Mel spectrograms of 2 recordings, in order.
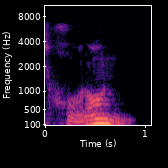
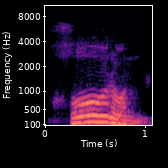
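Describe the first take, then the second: First: Jorón stressed on the last syllable, jo-RON; poprawny akcent. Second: Jorón stressed on the first syllable, JO-ron, loud and higher; błędny akcent. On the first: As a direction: say jorón slowly, leaning on the final -rón. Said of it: "es jorón". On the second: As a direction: say jorón wrongly, with a long, strong first syllable. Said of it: "Aquí ya no es". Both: Shown as a demonstration.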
